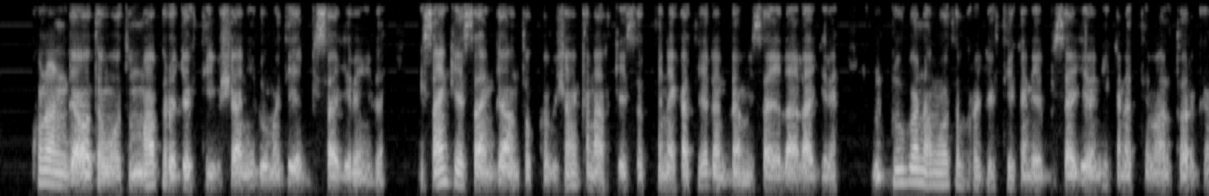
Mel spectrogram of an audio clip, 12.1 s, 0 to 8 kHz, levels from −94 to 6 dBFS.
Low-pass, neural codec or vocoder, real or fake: 7.2 kHz; vocoder, 22.05 kHz, 80 mel bands, HiFi-GAN; fake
